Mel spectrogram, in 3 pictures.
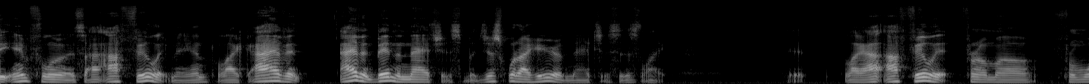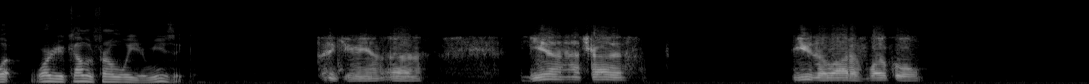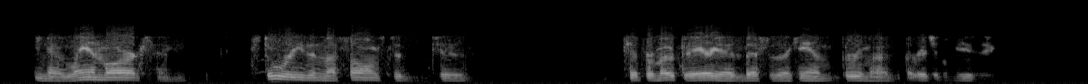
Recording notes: Burnt the phones down to Natchez, MS.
